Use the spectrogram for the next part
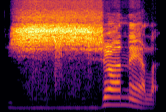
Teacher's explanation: ponto articulatório, língua encostando no céu da boca, fazendo o biquinho, fricativo que prolonga o som e sonoro que vibra o pescoço.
